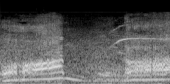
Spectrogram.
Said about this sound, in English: crank up that diesel.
